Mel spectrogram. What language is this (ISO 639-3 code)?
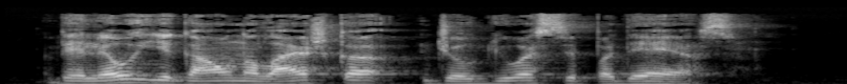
lit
